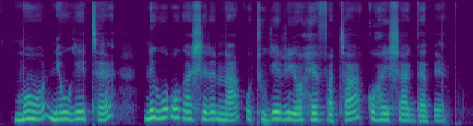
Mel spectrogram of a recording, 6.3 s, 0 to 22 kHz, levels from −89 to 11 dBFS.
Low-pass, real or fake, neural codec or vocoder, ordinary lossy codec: none; fake; vocoder, 44.1 kHz, 128 mel bands, Pupu-Vocoder; none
